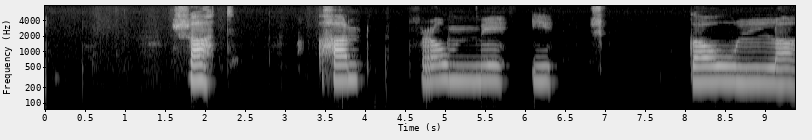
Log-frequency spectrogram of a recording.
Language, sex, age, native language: Icelandic, female, 8, Icelandic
